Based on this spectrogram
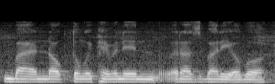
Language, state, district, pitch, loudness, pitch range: Kokborok, Tripura, West Tripura, 125 Hz, -13 LUFS, 120-125 Hz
